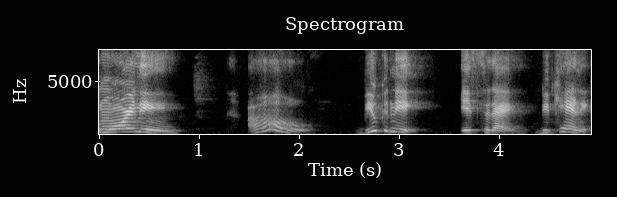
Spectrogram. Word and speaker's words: Buchanan: Buchanan, I think that's what it is. It rhymes with mechanic.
